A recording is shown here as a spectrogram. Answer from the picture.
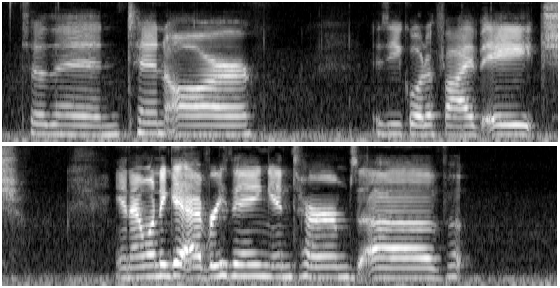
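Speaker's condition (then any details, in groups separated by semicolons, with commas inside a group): No condition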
